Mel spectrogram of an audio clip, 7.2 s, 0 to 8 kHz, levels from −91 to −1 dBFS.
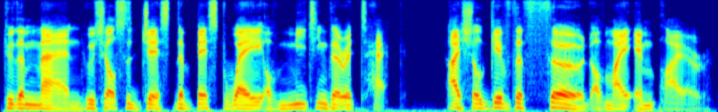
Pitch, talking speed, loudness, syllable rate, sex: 100 Hz, 175 wpm, -22 LUFS, 3.9 syllables/s, male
